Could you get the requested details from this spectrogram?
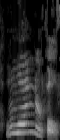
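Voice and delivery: very high, loud, slow drawn-out; Amy praising her long sleep; blissful Amy. Acted. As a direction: savour the word dreamily.

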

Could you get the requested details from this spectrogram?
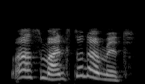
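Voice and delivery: high-voiced, swooping question; challenging companion. A narrator's reading. Mister Smith challenging the old man, high voice.

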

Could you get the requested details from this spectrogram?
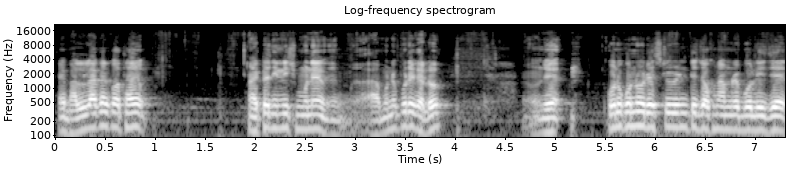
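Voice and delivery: talking with food in mouth; words muffled by chewing; chewing while talking. Real, not acted. Seen 3: Mouth moves in chewing shapes while eating by hand throughout.

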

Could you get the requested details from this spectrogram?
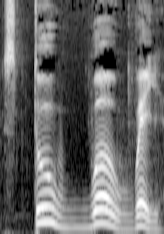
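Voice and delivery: very slow, each syllable stretched; drawn-out title. Real, not acted. Streamer telling viewers which game is on, drawn out.

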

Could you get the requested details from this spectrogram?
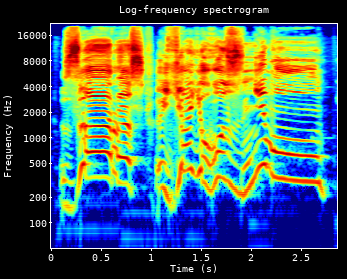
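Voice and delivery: put-on high, slow child's voice; eager boy. A narrator's reading. Boy in glasses offers to climb the fence, eager. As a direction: boast in a high little-boy voice.

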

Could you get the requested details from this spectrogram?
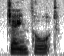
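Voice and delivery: usual speaking voice

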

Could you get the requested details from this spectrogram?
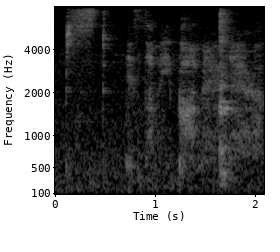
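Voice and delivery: secret stage whisper. Pretend. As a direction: lean in and whisper it. Stage whisper revealing the answer.

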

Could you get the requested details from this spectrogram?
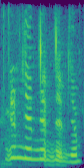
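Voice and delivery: high, rapid yum-yum babble; playful high-pitched munching noises; nom-nom eating noise. Pretend. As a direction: squeal little nyam-nyams as if gobbling. Imitates greedy eating noises.

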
